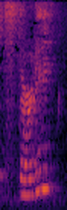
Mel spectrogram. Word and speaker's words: thirty: When we say these numbers, the numbers in this column always have the stress on the first syllable. I've written some of the numbers over here. So this word is 30, that's this number.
